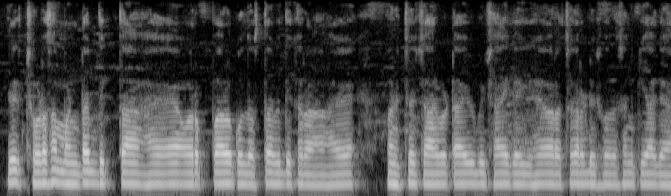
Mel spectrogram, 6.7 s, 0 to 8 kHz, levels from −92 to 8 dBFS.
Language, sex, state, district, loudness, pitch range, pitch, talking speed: Hindi, male, Maharashtra, Washim, -19 LUFS, 120-130 Hz, 125 Hz, 230 wpm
